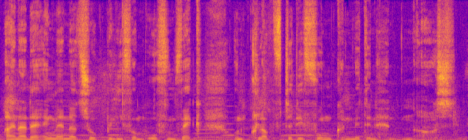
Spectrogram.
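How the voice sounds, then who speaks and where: Low-voiced man narrating over music. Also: lively intonation, a little fast. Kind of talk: scripted literary audio drama narration.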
